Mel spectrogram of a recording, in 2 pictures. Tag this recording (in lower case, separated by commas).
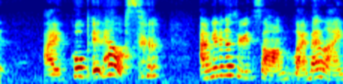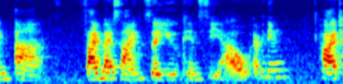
speech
